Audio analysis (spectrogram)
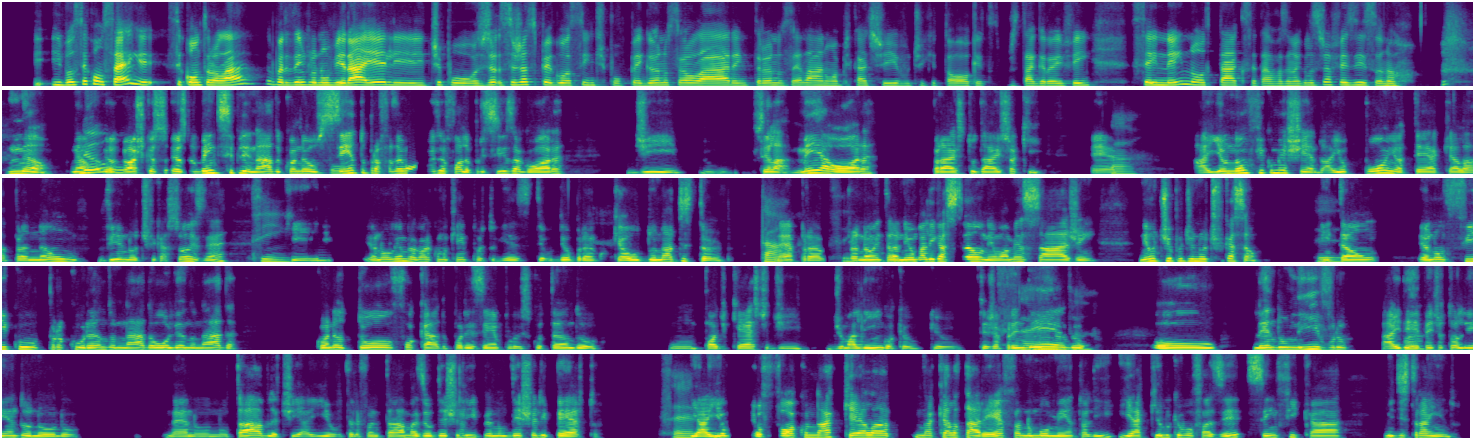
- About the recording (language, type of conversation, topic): Portuguese, podcast, Como o celular te ajuda ou te atrapalha nos estudos?
- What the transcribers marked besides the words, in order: in English: "do not disturb"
